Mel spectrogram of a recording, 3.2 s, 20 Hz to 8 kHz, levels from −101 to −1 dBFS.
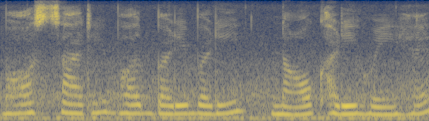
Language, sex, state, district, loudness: Hindi, female, Uttar Pradesh, Jalaun, -19 LUFS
